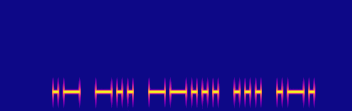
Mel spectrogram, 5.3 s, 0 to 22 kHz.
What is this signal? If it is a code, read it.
Morse code, heard as a keyed tone, about 15 wpm, 700 Hz. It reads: AD7SR
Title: USA Call Signs - 5 Characters - Repeated 3x - 15wpm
